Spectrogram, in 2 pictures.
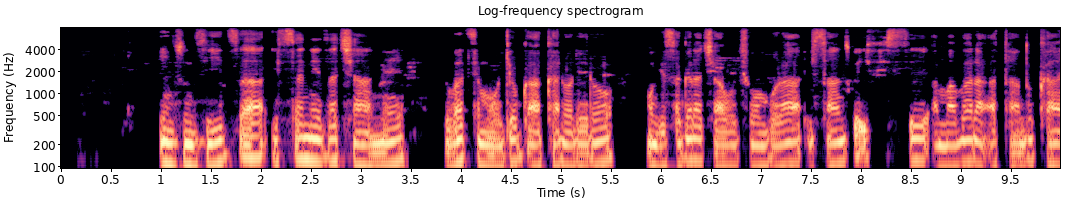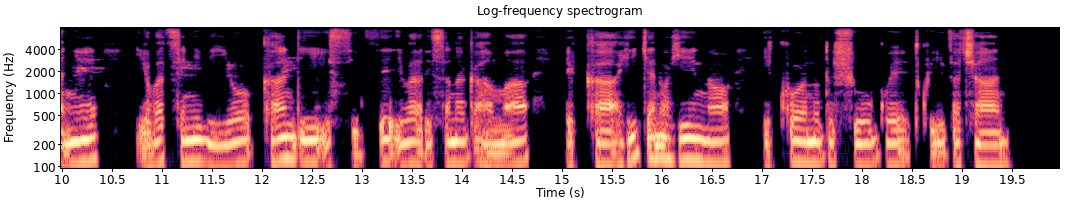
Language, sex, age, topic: Rundi, male, 25-35, education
